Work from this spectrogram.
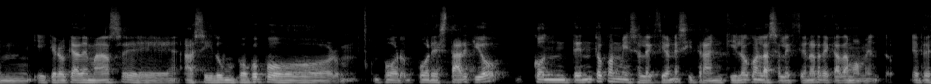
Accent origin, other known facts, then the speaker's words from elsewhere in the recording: Albacete, Castilla-La Mancha, Spain; soy de Albacete, tampoco he tenido mucha elección durante toda mi infancia y adolescencia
